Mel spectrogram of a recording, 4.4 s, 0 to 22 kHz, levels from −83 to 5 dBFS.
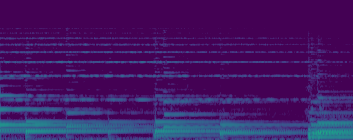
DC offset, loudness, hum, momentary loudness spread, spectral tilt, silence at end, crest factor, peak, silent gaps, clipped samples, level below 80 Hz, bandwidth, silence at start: under 0.1%; -44 LUFS; none; 11 LU; -5.5 dB/octave; 0 s; 16 dB; -26 dBFS; none; under 0.1%; -64 dBFS; 10 kHz; 0 s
